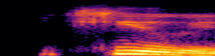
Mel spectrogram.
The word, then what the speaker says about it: queue: Jadi penjelasan tentang queues, queue, queue itu ya. Bacanya queue bukan QW.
